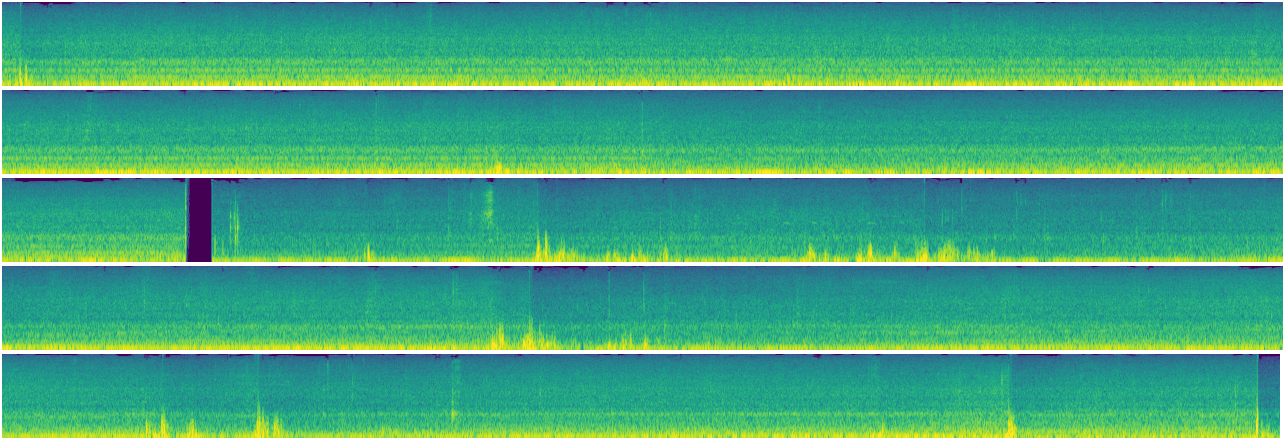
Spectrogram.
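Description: Car driving slowly, heard from inside: a steady low engine and road rumble with a faint hum. Halfway through the sound cuts out for an instant, after which there are several short knocks and the engine note rises a little a few times.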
